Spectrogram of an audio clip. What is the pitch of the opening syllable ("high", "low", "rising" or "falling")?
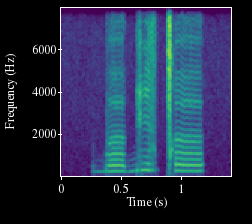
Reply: low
